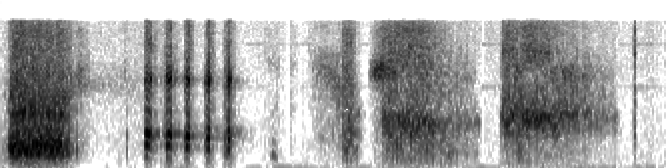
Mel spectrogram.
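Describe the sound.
Someone performs exaggerated, creepy heavy breathing into a phone: a loud rasping exhale, a quick run of sharp gasping hitches, then two long, drawn-out wheezy breaths.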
